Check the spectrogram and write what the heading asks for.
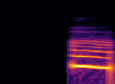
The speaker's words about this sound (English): And one exercise that's very simple and effective to release tension is to yawn. Just yawn.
